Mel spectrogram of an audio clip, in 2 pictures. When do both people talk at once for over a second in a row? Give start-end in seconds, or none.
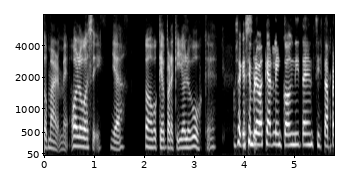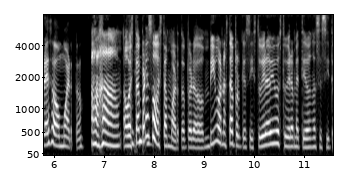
none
